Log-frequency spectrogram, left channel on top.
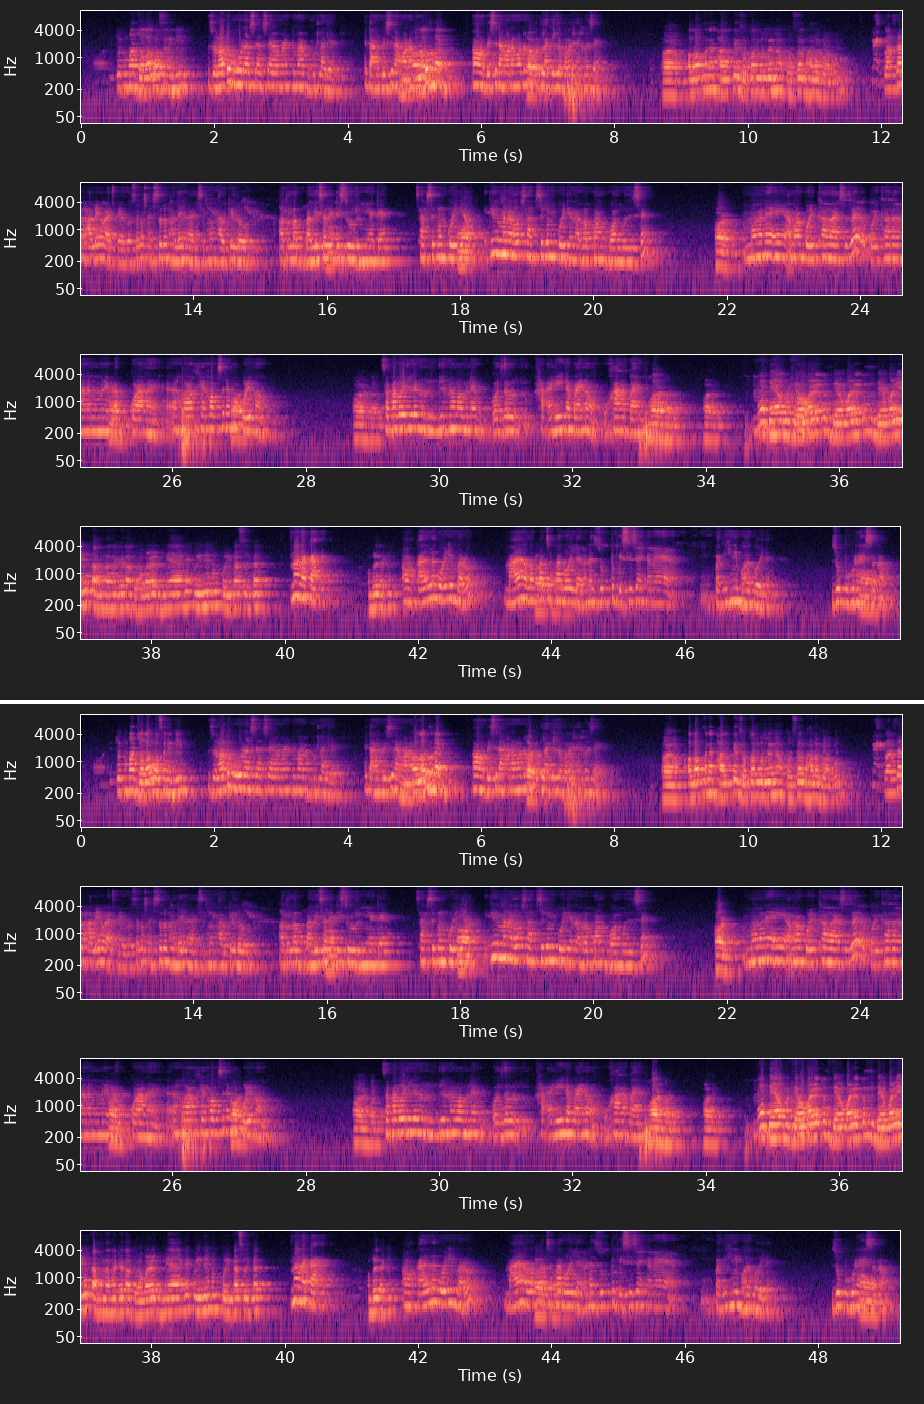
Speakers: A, on the right; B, on the left.
A: সেইটো তোমাৰ জ্বলাও আছে নেকি?
B: জ্বলাটো বহুত আছে- আছে আৰু মানে তোমাৰ বহুত লাগে ডাঙৰ বেছি ডাঙৰ-
A: উম
B: -ডাঙৰটো
A: অলপ মানে
B: অ ', বেছি ডাঙৰ -ডাঙৰটো
A: হয়
B: লগত লাগিল লগতে শেষ হৈ যায়।
A: হয় হয় অলপ মানে ভালকে যতন ললে ন গছডাল ভাল হব আকৌ।
B: নাই গছডাল ভালে হৈ আছে গছডালৰ স্বাস্থ্যয়টো ভালে হৈ আছে মই ভালকে লওঁ। তাত অলপ বালি-
A: অ
B: চালি দিছো ধুনীয়াকে। চাফ- চিকুণ কৰি
A: অ
B: দিওঁ
A: অ
B: এক মানে অলপ চা, চাফ -চিকুণ কৰি দিয়া নাই অলপমান বন গজিছে। মই
A: হয়
B: মানে এইয়া, আমাৰ পৰীক্ষা হৈ আছে যে, শিক্ষা থাকাৰ কাৰণে মই মে
A: হয়
B: এইবিলাক কৰা নাই। এ, হোৱা খিনি, শেষ হোৱা পিছতে
A: হয়
B: মই কৰিম আৰু।
A: হয় হয়
B: চাফা কৰি দিলে নহ'বা মানে গছডাল হেৰি নাপায় ন। উশাহ নাপায়
A: হয় হয়- হয়,
B: উম
A: এই দেও
B: আকৌ
A: দেওবাৰেতোন- দেওবাৰেতোন দেওবাৰে একো কাম নাথাকে ন। দেওবাৰে ধুনীয়াকে কৰিলে হ'ল, পৰীক্ষ্যা চ
B: নাই নাই কা এ
A: থাকে
B: অ' কাইলেলে কৰি দিম বাৰু মায়ে অলপমান
A: হয়
B: চাফা
A: হয়
B: কৰিলে মানে জুখটো বেছি যে সেইকাৰণে বাকী খিনি ভয় কৰিলে। যুক বহুত
A: অ
B: আহিছে ন,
